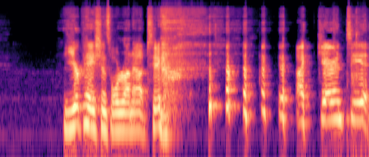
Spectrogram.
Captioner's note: laughing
